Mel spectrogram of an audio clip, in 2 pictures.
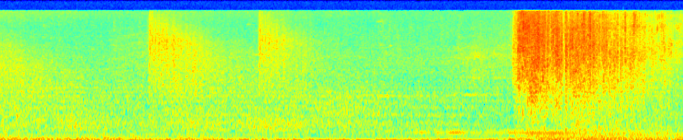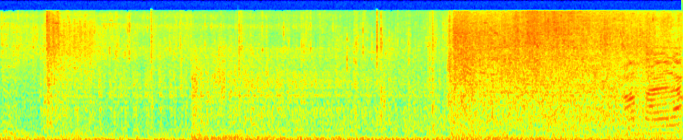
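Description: Artillery shells burst in the World War II strategy game Company of Heroes during a custom battle, a series of heavy booming blasts over a dense rumble of gunfire, with someone talking underneath.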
